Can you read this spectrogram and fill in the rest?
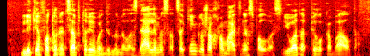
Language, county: Lithuanian, Kaunas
